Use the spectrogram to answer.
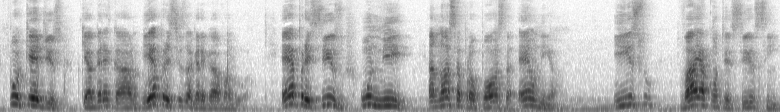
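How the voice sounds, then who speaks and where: Very wide pitch swings mark this man's high voice as he talks at a fairly slow pace. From Brazil, Minas Gerais (Passos region). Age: 60s. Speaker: union election candidate, retired teacher. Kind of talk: campaign interview.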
